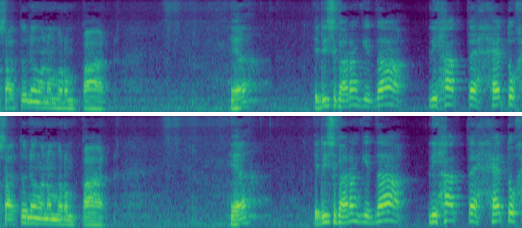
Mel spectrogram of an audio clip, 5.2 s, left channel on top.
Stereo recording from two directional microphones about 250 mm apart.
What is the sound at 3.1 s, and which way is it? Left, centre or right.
Speech, right.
